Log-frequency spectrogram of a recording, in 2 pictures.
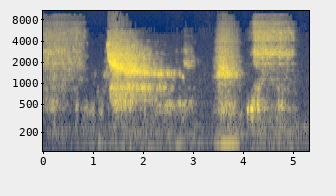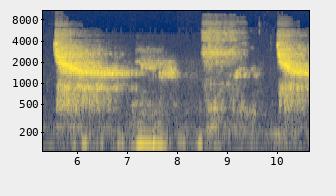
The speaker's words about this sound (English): We're just going to start off breathing nice and easy, breathing into the nose, exhaling through the mouth, nice and easy.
